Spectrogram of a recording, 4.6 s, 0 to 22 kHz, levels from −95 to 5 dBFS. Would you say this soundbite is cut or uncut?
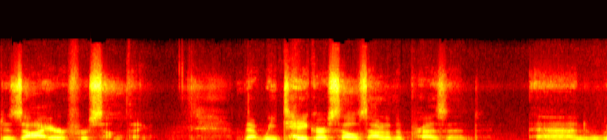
uncut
